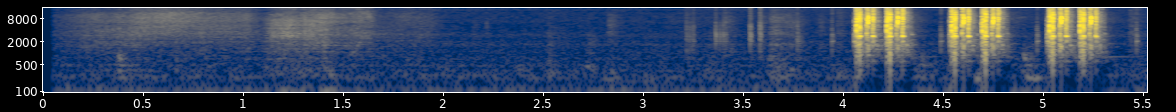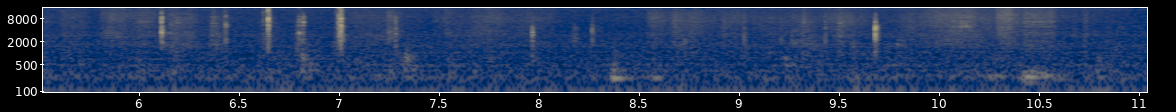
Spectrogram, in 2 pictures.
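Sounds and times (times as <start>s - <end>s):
camera handling clicks: 3.3s - 5.4s
camera shutter clacks: 4.0s - 5.4s.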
